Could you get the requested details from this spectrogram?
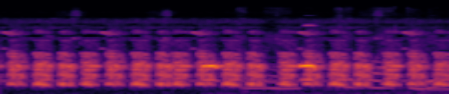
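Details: White-breasted waterhen giving a fast, steady run of harsh, nasal croaking notes, about five each second, with a faint lower hum; a recording used for luring birds into nets at night during March migration.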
